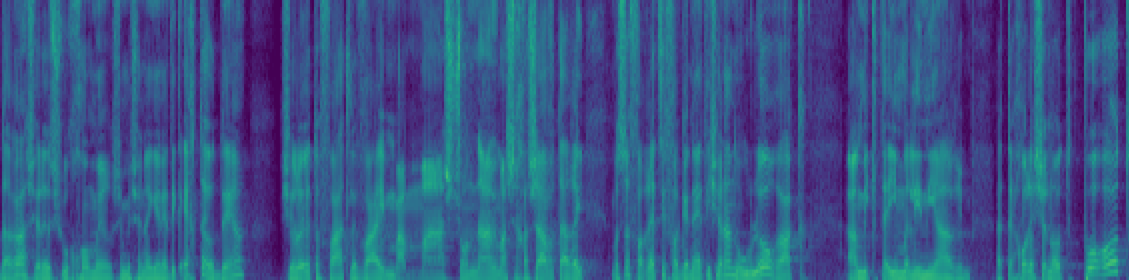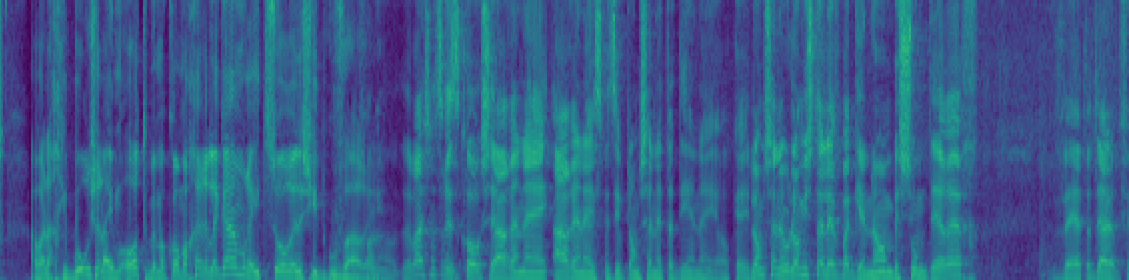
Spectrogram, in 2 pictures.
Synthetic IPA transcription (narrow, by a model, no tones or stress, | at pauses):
daʁaʃelezeʃuuχo̞me̞ʁʃeme̞ʃaneɡene̞t̪ikʔe̞χḁt̪ajo̞d̪e̞a | ʃeloijeɛt̪o̞faat̪le̞vajma̰maʃːo̞namimaʃeχaʃavt̪aːʁej | baso̞fhaʁet͡sefaɡenet̪iʃe̞lanuulo̞ʁak | a̰mikt̪aimalineaʁim | at̪ajaχo̞lːe̞ʃano̞tpo̞o̞t̪ | ʔa̰valaχibuʁʃe̞laimʔo̞t̪be̞mako̞maχeʁle̞ɡamʁe̞it͡so̞ʁe̞zeʃiːd̪ɡuvaʁḛdavaʃmtt͡silizko̞ʁʃeaʁenejʔaʁenejspet͡sifit̪lo̞meʃanet̪ad̪ienḛjokejlo̞meʃaneulomiʃt̪ale̞fbeɡeno̞mbeʃumd̪eʁeχ | veat̪ajod̪eaf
